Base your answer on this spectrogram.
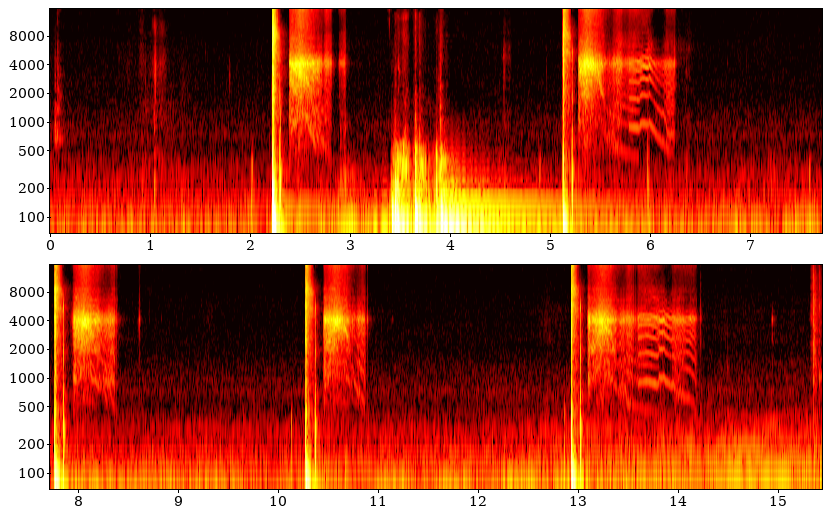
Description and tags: Squeezing a Gatorade bottle to create a squirting sound.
